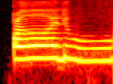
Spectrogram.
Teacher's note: قاف پورا ادا کرنا ہے، ہیوی لیٹر ہے ہمارا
